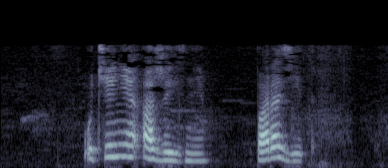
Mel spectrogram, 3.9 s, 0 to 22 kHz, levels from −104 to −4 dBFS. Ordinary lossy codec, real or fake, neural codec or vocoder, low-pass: MP3, 32 kbps; real; none; 7.2 kHz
